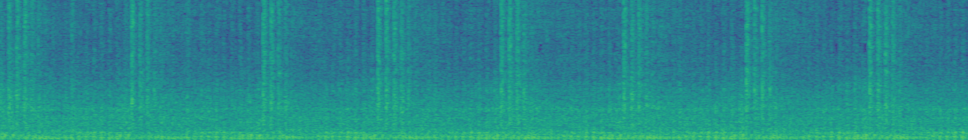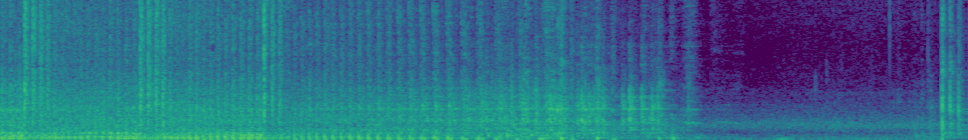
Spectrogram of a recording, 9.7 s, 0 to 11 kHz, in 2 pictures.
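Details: Nearly new, lightly used 24-inch Troy-Bilt snowblower left 9 months with gas runs only on choke: engine surges up and down about every half second, then stalls at idle; fixed by cleaning the carburetor with torch tip cleaners.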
